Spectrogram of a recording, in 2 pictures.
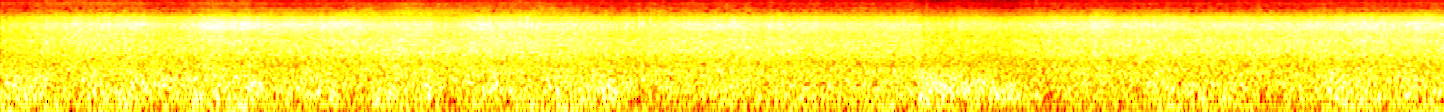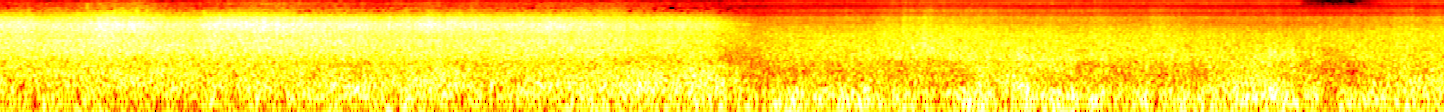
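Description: Churning whitewater of a big river rapid, heard from a raft riding through it: a loud, steady rush of water. The hiss eases about three-quarters of the way through as the water gets less rough.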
